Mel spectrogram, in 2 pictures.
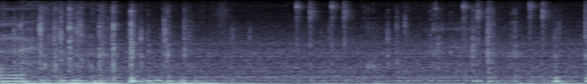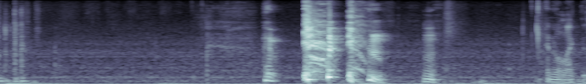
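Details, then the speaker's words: Adult coughing in the morning, worried by how the cough sounds: keyboard typing, then a short burst of several loose coughs. "don't like the sound of my coughing this morning."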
